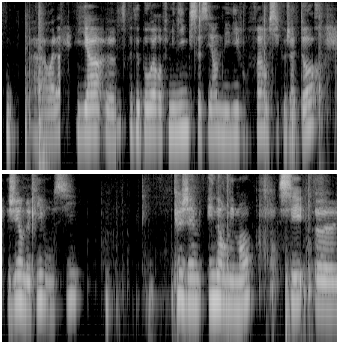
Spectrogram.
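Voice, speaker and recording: A woman's voice: medium pitch, a little mellow, a little hiss or hum. A young woman talking casually to camera in a vlog, chatty and upbeat, with many fillers and small self-mocking asides. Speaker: vlogger and graphic designer.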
